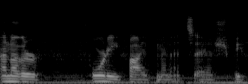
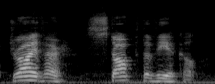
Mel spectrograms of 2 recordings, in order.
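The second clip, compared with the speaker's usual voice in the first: very loud, echoing voice with full authority; 5 semitones higher, 10 dB louder than usual. Voicing an unseen guard ordering a driver to stop: echoing commanding voice. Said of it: "a voice echoes".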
